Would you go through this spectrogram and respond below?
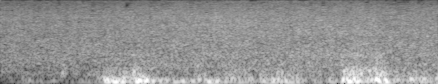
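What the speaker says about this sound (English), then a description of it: "It seems there's a storm coming." Rumbling thunder from an approaching storm in the video game Alan Wake, two low, heavy swells rolling in about a second apart over a steady dull wind-like background, with no voices.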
